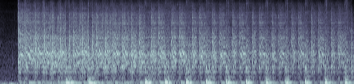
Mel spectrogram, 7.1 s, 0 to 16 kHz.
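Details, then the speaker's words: Honda N600 with newly swapped CBR1000RR engine, retried after a no-ignition check: steady cranking pulses two to three a second, never catches; owners suspect injectors clogged or stuck from long storage, unconfirmed. "Let's give it a second to rest and try it again. It's trying. You know, this thing could have sat so long that the injectors have trash in them."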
